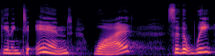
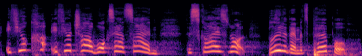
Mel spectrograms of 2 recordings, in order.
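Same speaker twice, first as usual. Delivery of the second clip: higher, lightly put-on principal voice; mocking the principal; 7 semitones higher than usual. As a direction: parody the earnest principal, pitched up. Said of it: "the guy was literally saying".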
